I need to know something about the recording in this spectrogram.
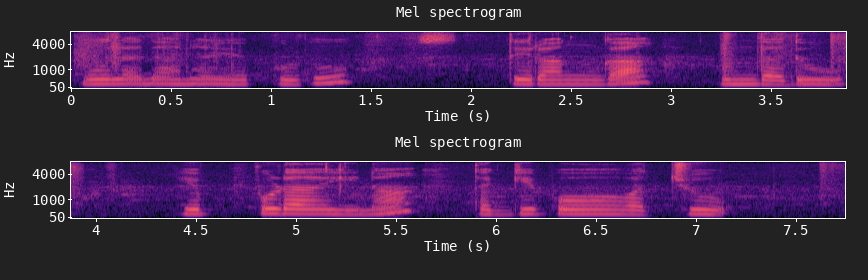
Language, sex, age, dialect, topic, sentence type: Telugu, male, 18-24, Southern, banking, statement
